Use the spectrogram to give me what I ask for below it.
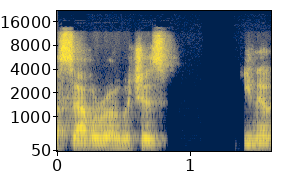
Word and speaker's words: Savile Row: scene about about um is it savile rose is that how it's pronounced yeah about savile row which is you know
